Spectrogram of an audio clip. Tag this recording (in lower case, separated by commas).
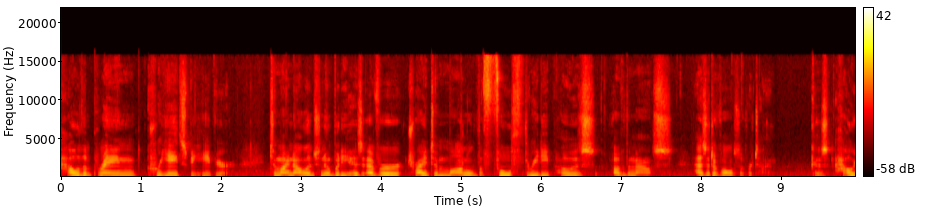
speech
